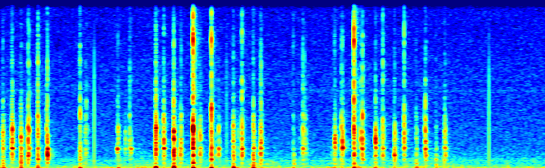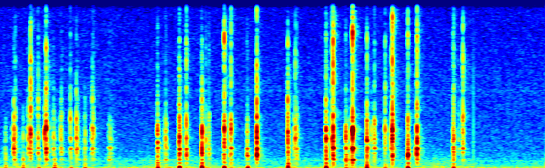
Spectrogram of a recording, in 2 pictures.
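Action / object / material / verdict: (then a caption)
tap / plastic calculator keypad / plastic / none. Fingertips press and click the plastic keys of a calculator keypad in a rapid, uneven run of presses over about eleven seconds. Each key gives a short, dry click with a bright edge and almost no ring, leaving a busy stream of taps that pause briefly and then resume.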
